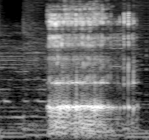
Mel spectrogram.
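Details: Vtuber streamer's loud, drawn-out belch of about half a second with a steady rough tone, over faint background music, from a live-stream burp compilation; burping.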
